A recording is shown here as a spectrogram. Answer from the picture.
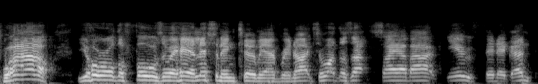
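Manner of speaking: loud, high jovial retort; big-voiced boaster teasing his audience; boisterous tavern storyteller. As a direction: fire back merrily at the hecklers. Haller retorts to the sailors.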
